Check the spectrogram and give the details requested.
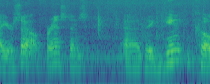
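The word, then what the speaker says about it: Ginkgo: for instance uh the Ginko or Ginko it's very hard to pronounce that correctly but it's spelled g n k g o and I believe comes from Japanese I'm not certain of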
